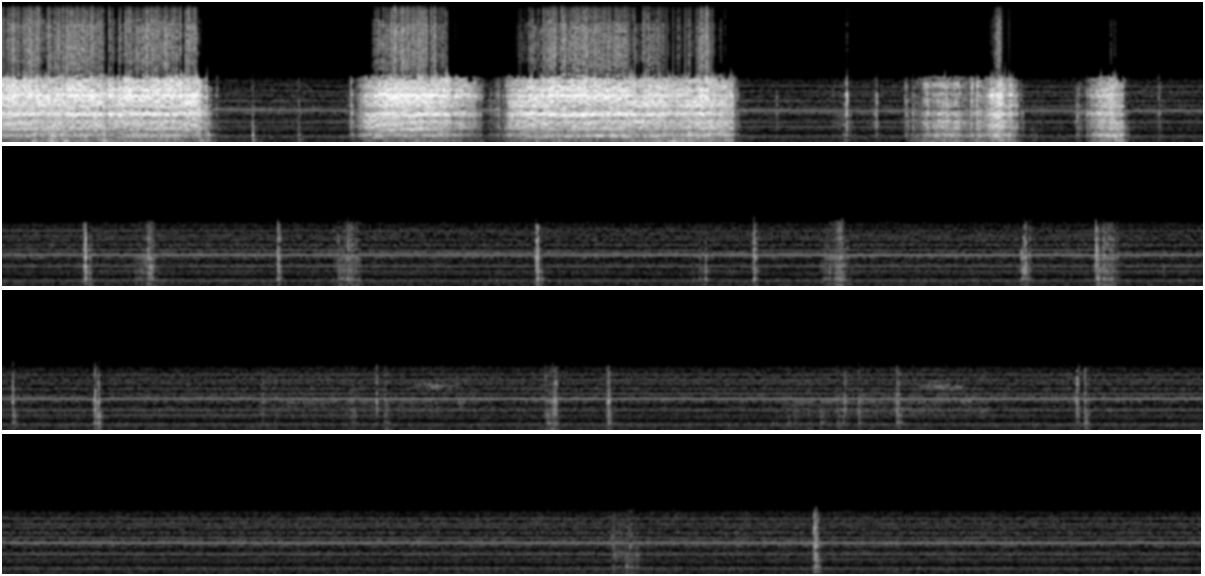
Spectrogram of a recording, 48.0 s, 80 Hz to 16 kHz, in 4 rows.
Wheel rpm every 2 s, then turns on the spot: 170, 30, 120, 130, 30, 40, 0, 0, 0, 0, 0, 0, 0, 0, 0, 0, 0, 0, 0, 0, 0, 10, 0, 0.
none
